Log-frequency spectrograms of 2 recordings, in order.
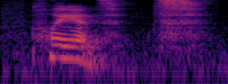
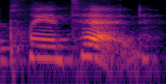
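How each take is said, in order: First: The word ends with a plain t sound. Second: The word ends with an added id syllable. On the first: "is it plant, t" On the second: "or planted?"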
